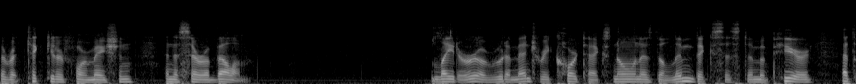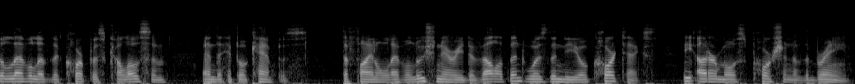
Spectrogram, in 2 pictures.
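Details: Adult male narrator; normal speech.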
